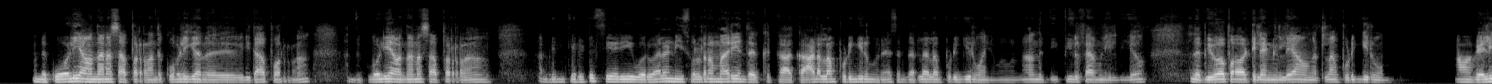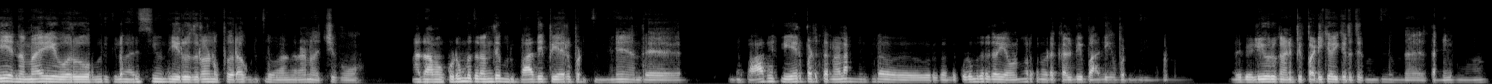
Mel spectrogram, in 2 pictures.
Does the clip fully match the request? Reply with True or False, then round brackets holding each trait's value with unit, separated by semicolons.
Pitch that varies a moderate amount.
False (1.7 semitones)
